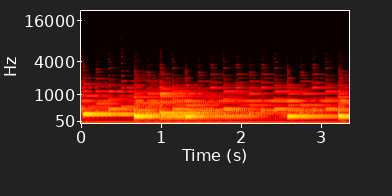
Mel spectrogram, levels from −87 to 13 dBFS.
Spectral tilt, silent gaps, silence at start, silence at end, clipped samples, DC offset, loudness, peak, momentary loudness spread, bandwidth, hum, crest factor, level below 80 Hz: -12.5 dB/octave; none; 0 s; 0 s; under 0.1%; 0.6%; -25 LUFS; -12 dBFS; 9 LU; 3.3 kHz; none; 14 dB; -68 dBFS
